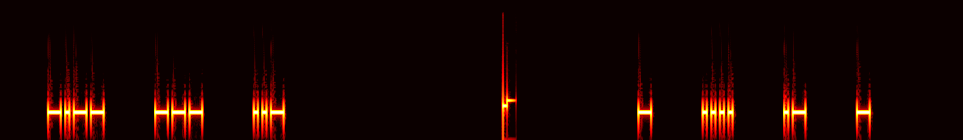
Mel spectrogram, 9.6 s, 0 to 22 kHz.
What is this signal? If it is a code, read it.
Morse code, heard as a keyed tone, about 28 wpm, spaced as for 13 wpm, 690 Hz. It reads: YOU THAT
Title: 4x Character Spacing - Top 300 Words - 28wpm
